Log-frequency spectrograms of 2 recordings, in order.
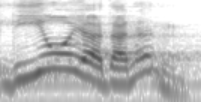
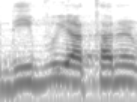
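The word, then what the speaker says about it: לִוְיָתָן: 이 리워 야단은 히브리어로 리브야탄입니다. 그런데 리브야탄을 우리말 성경으로 그냥 리워 야단이라고, 발음하기 쉽게 리워 야단이라고 번역을 해놨습니다.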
